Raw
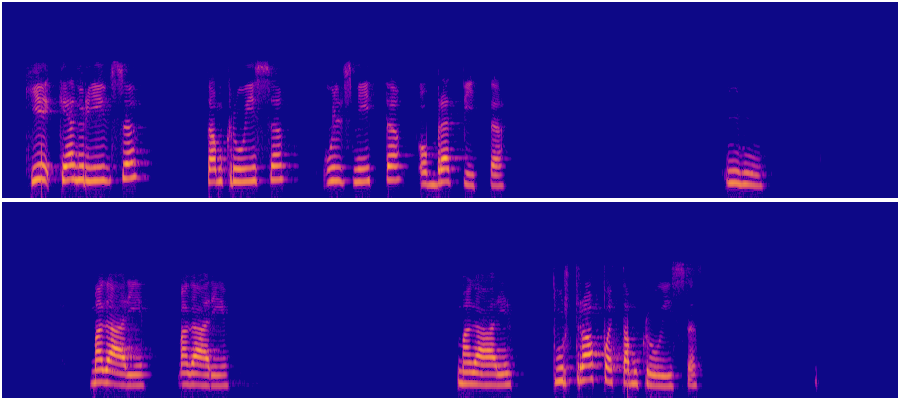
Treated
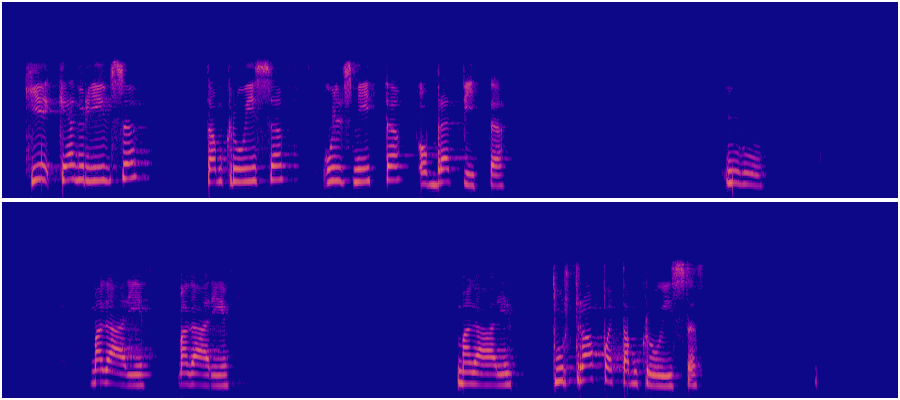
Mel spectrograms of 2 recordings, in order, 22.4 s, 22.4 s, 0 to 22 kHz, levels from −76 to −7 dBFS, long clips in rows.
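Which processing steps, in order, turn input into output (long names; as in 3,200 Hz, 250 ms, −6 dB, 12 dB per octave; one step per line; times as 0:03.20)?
spectral tilt +3 dB per octave
downward compressor 10 to 1, threshold −38 dBFS, peak gain reduction 19 dB
0:09.13–0:12.43: resonant band-pass 970 Hz, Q 0.68
level +4 dB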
